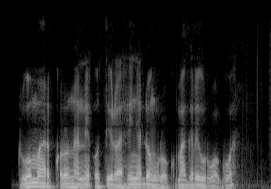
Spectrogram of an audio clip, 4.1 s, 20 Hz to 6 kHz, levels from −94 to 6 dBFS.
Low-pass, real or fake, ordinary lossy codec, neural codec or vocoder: 5.4 kHz; real; none; none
